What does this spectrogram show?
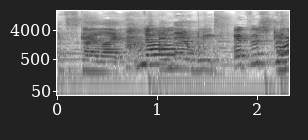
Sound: laughs

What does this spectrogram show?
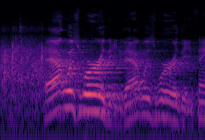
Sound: cheers and applause

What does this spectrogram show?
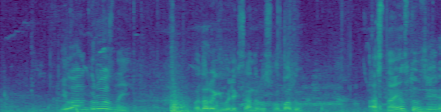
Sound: in Russian "strunit"

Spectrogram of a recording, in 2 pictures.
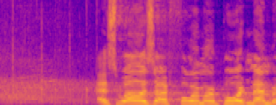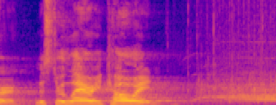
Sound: applause

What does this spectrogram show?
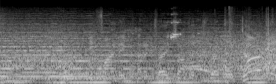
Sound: voiceover; cheering

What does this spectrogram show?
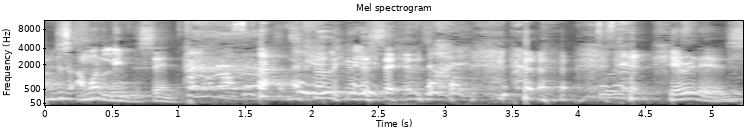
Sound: laughter

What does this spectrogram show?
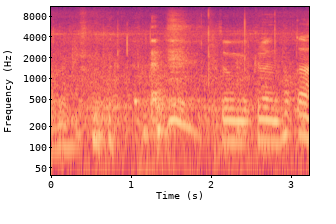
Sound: hehe

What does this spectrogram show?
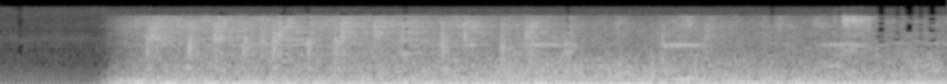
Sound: train engine chugging

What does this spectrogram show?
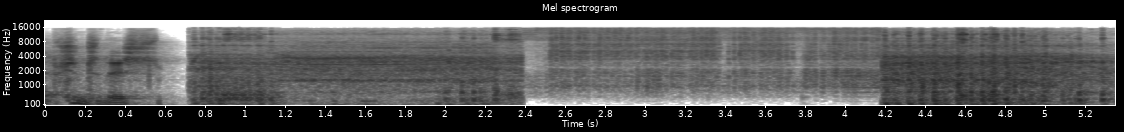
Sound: beater whirring

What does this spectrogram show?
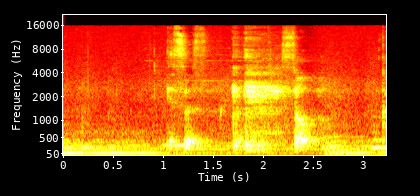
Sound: cough, throat clearing

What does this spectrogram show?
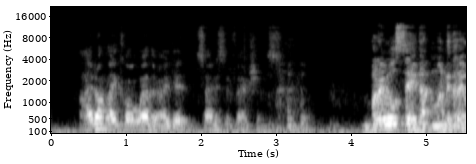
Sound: laughs

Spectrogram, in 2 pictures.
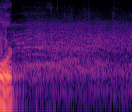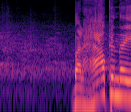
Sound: congregation cheering

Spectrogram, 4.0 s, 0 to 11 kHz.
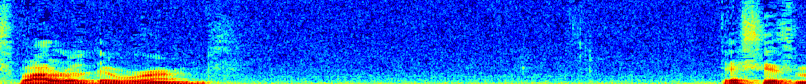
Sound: pauses for 3 seconds

